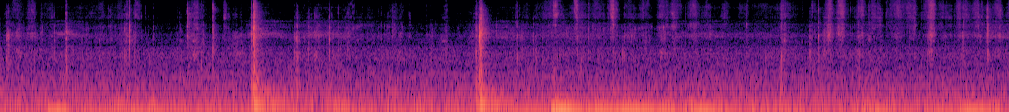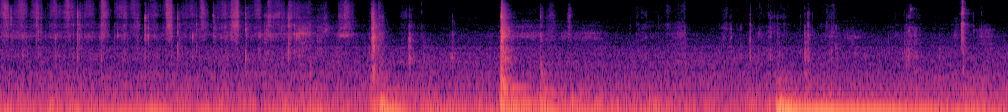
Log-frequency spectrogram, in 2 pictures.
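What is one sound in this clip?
Trading cards flick and snap as they are shuffled by hand.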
